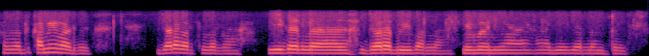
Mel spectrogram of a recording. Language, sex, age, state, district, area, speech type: Kannada, male, 18-30, Karnataka, Udupi, rural, conversation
